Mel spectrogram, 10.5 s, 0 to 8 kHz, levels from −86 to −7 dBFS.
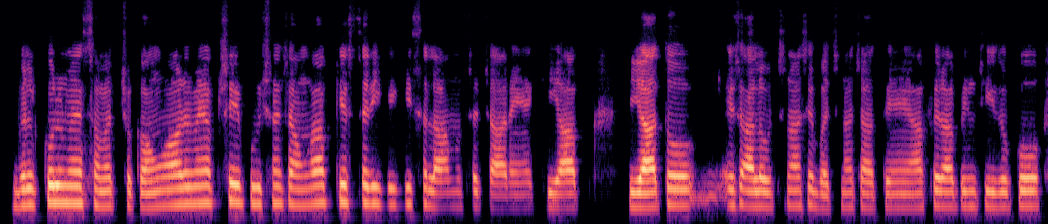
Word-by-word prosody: बिल्कुल, 175 +4 +4
मैं 190 0 +4
समझ 160 -3 -2
चुका 150 -1 -2
हूँ 150 +2 0
और 170 +1 +4
मैं 185 - +2
आपसे 190 +2 0
ये 200 - +6
पूछना 185 +1 -1
चाहूँगा 180 0 0
आप 190 0 0
किस 190 -1 +1
तरीके 180 -2 0
की 175 +2 -5
सलाह 155 -4 -2
मुझसे 155 +1 -8
चाह 140 -2 -2
रहे 140 0 -6
हैं 140 - -9
कि 145 +2 -6
आप 145 0 +2 0.5
या 150 0 +8
तो 170 +3 +1 0.6
इस 165 - -3
आलोचना 160 0 +1
से 170 +1 -4
बचना 150 0 -6
चाहते 145 -1 -5
हैं 145 0 -6
या 145 +1 -4
फिर 160 -1 +2
आप 155 0 -1
इन 155 0 -4
चीज़ों 155 -1 -2
को 160 0 +3
160 Hz, 205 wpm, -23 LUFS, 150-180 Hz, 0.6 s, या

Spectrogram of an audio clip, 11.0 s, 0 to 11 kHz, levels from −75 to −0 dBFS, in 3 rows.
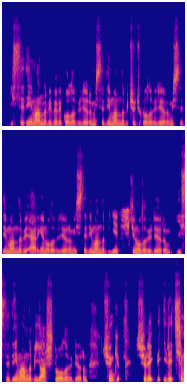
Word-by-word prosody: istediğim 130 +3 -2
anda 110 -3 +3
bir 105 -2 -5
bebek 100 +1 -4
olabiliyorum, 95 -1 -2
istediğim 100 +4 -2
anda 95 -2 -2
bir - - -10
çocuk 95 - -3
olabiliyorum, 90 -1 -3
istediğim 100 +2 -2
anda 90 -1 -1
bir 95 - -1
ergen 90 +1 0
olabiliyorum, 85 0 -4
istediğim 95 +3 -1
anda 95 -2 -1
bir 85 - -16
yetişkin 95 +1 -1
olabiliyorum, 90 -1 -2
istediğim 105 +7 -1
anda 125 -1 +4
bir 110 - -1
yaşlı 100 +3 +5
olabiliyorum. 95 +2 0 0.3
Çünkü 145 0 +4 0.3
sürekli 160 +2 +5
iletişim 120 +3 +6
95 Hz, 155 wpm, -26 LUFS, 90-105 Hz, 0.3 s, iletişim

